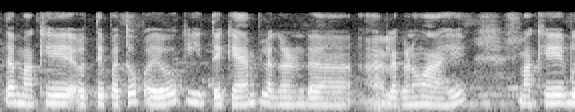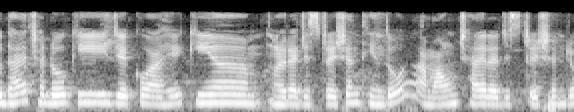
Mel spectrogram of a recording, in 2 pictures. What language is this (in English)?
Sindhi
